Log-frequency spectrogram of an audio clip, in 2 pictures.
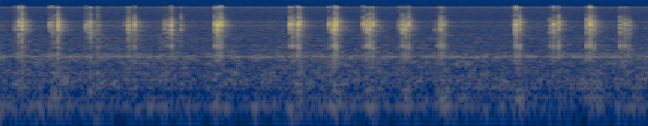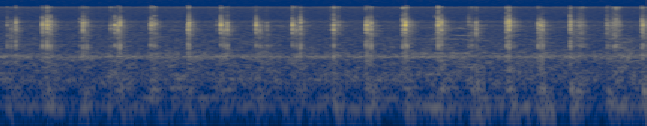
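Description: Fingernails tap and scratch a solid green Lux soap bar held in the palm. The result is a quick, uneven run of short, dry, bright clicks over a soft, grainy scratching bed, with a faint steady tone underneath.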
